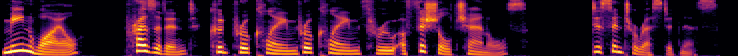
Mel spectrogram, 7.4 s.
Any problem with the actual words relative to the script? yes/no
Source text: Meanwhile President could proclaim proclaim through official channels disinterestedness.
no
